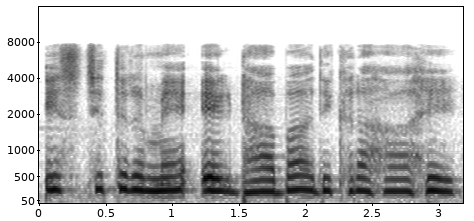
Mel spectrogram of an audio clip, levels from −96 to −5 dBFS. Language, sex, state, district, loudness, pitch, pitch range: Hindi, female, Madhya Pradesh, Bhopal, -15 LUFS, 235 Hz, 225-250 Hz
